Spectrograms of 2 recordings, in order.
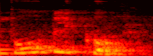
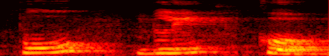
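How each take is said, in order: First: Said in the usual way. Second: "publico" broken into three slow, separate syllables; "publico" slowly sounded out, pausing after each syllable. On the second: Shown as a demonstration. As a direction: say "publico" as pu, bli, co with clear gaps. Teacher splits word into syllables.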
